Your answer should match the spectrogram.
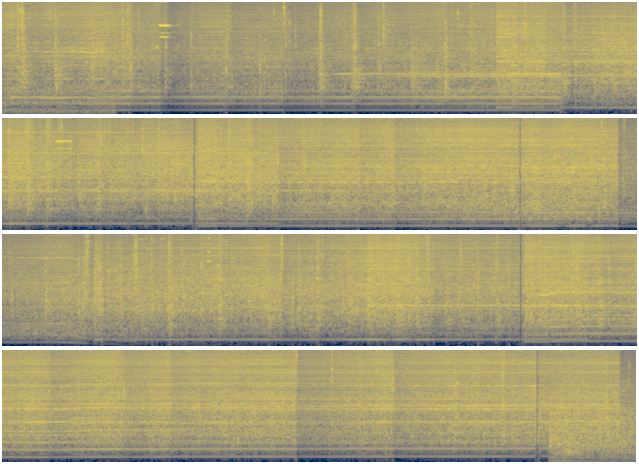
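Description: Museum railway's diesel locomotive running and hauling the train, its steady engine note stepping up and down in pitch several times over a continuous noise of the wheels on the rails.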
